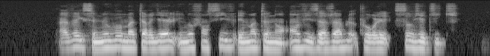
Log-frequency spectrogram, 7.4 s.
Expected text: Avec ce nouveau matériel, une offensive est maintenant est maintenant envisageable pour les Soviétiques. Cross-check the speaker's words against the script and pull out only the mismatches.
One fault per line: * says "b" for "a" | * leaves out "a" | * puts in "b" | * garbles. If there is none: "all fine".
* leaves out "est maintenant"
